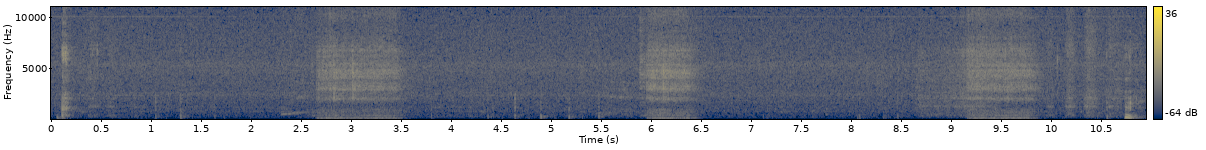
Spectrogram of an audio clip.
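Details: A Labrador sleeps indoors after an exhausting day of lying around. Three soft, breathy snores come about every three seconds in a quiet room, with faint clicks between them.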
